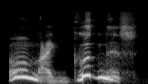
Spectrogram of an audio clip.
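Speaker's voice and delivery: high, slow, flustered Oh my goodness; startled cry. Acted. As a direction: gasp it out like a monster who has crashed into a friend. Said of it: "cried Grover".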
